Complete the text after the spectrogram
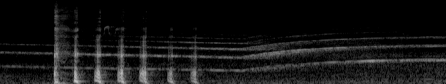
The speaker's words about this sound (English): Here comes another siren.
